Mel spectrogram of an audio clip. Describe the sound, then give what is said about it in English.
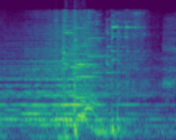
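A sword blade snaps as it strikes a creature's back: one loud, bright breaking crash with glassy, ringing tones mid-clip, over a steady sustained drone. “The blade snaps on impact.”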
